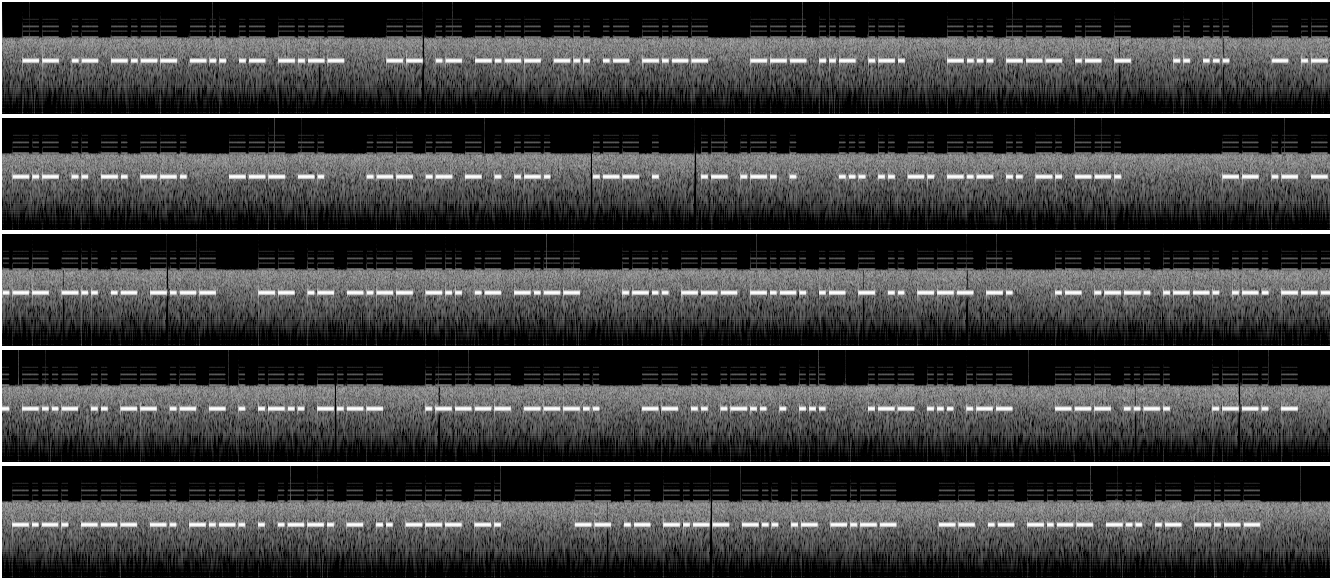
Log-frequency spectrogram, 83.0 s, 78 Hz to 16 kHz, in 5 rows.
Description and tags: Morsecode - MAYDAY Boat Sinking - 988 Hz Tone - With Static
Emulated Morsecode radio transmission. Coded message reads as follows: "mayday mayday our boat is taking on water we are sinking mayday mayday location approximately 18 miles wsw of pt conception mayday mayday."
beacon, code, distress, mayday, morse, morsecode, radio, radio-transmission, sinking-boat, static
